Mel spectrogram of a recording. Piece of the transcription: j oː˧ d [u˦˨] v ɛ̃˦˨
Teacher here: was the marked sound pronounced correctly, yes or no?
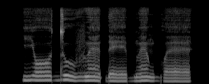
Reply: yes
